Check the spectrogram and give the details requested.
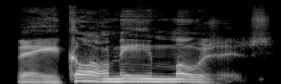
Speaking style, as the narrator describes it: the ogre drawled

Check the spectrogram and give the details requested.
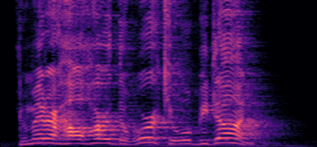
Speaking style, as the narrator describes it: you can quickly scream

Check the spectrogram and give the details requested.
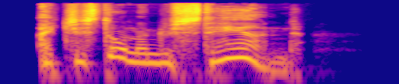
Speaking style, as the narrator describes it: exclaims, only barely understandable

